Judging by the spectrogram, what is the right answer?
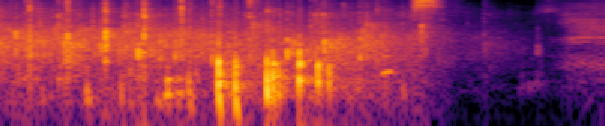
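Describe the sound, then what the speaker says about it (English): Audience applause for conference panelists at a panel on pioneering women in European innovation, a dense burst of many hands clapping under light talk, ending abruptly into near silence with a brief spoken remark. "Give them a round of applause."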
